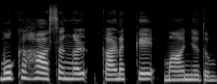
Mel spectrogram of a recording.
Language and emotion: Malayalam, neutral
